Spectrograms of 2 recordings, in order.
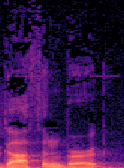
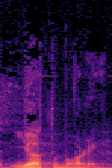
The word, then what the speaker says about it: Göteborg: Because in America, it's pronounced Gothenburg. In Germany, it's Göteborg. And now here, I think it's Göteborg. Is that correct? – Yeah.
